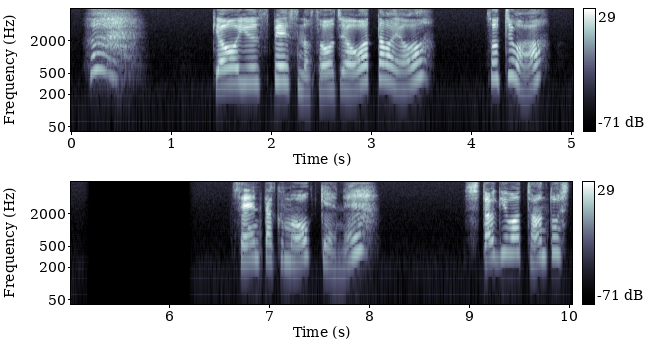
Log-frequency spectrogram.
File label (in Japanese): 声のみ ノイズ除去なし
